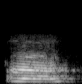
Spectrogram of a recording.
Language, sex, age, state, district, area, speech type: Tamil, male, 18-30, Tamil Nadu, Namakkal, rural, conversation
